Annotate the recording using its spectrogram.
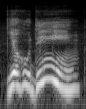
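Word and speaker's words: יהודים: times they'll say judeans yahuddin is how we will say it right in the Hebrew yahuddin right but then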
